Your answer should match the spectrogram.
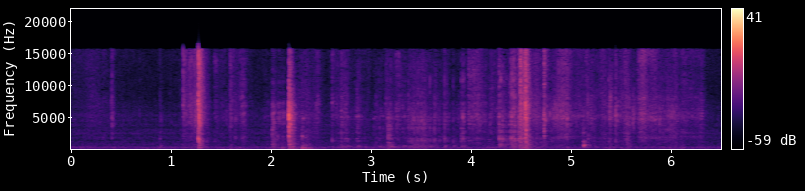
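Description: A cardboard jersey box being handled and its lid opened: a few knocks and scrapes of cardboard, the loudest about four and a half seconds in.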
